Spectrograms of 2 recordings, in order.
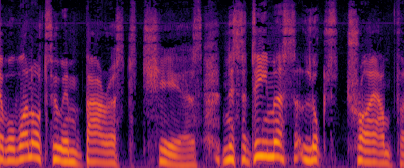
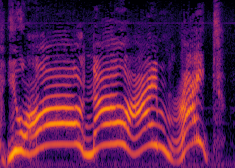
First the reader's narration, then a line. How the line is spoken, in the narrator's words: shouted Nicodemus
